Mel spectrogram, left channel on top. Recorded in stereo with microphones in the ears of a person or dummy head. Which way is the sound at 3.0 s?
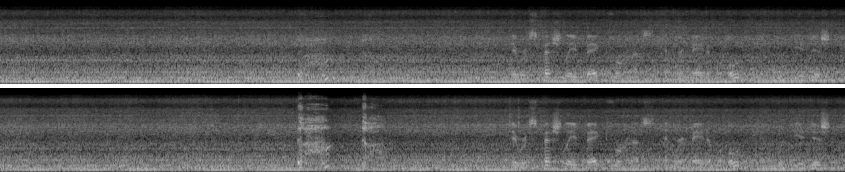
50° right (ahead or behind).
